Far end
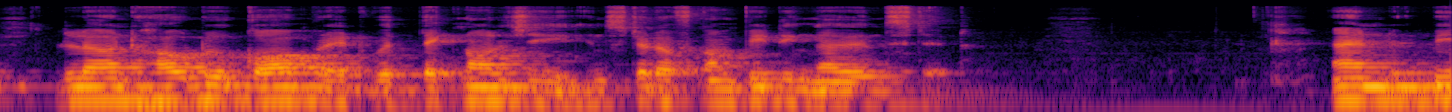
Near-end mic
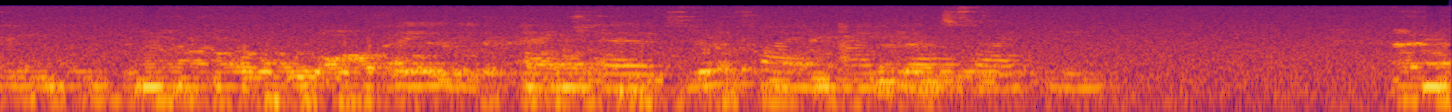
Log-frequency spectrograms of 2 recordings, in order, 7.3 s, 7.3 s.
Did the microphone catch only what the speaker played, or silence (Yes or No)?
No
